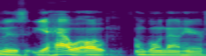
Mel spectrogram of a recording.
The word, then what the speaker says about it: Yahweh: Because V's are always sound like W's in the ancient world anyway. It should be pronounced Yahweh.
